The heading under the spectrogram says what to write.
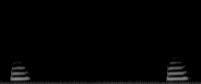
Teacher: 发音的时候双唇收圆，微向前凸，舌位高抬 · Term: 合口符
